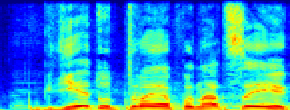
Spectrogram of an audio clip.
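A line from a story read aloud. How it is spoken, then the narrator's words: Shout. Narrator (Russian): крикнул я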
